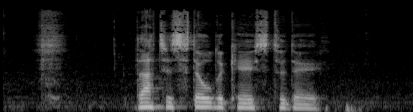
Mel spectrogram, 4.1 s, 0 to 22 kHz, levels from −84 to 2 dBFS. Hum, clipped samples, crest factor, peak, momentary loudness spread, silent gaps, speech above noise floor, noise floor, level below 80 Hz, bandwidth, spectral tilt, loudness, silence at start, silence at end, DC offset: none; under 0.1%; 22 dB; -10 dBFS; 18 LU; none; 37 dB; -65 dBFS; -62 dBFS; 16.5 kHz; -3.5 dB/octave; -28 LUFS; 0.4 s; 0.65 s; under 0.1%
